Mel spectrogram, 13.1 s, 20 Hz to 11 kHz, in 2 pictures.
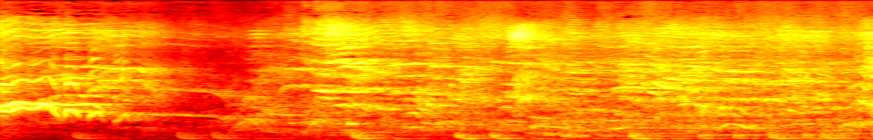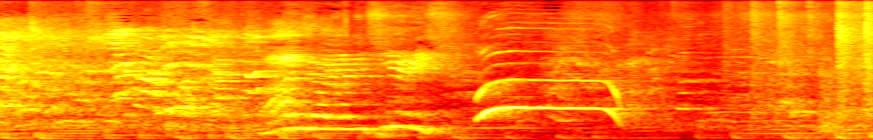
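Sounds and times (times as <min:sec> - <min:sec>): children talking and calling out: 0:00.0 - 0:09.3, 0:09.9 - 0:12.7
background music with beat: 0:09.3 - 0:13.0.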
